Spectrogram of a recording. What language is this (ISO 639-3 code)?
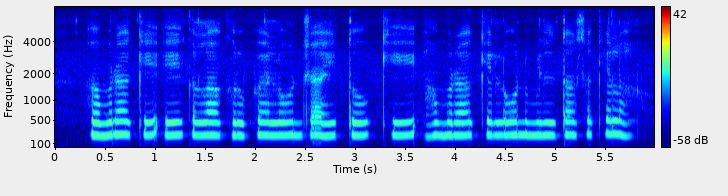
mag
